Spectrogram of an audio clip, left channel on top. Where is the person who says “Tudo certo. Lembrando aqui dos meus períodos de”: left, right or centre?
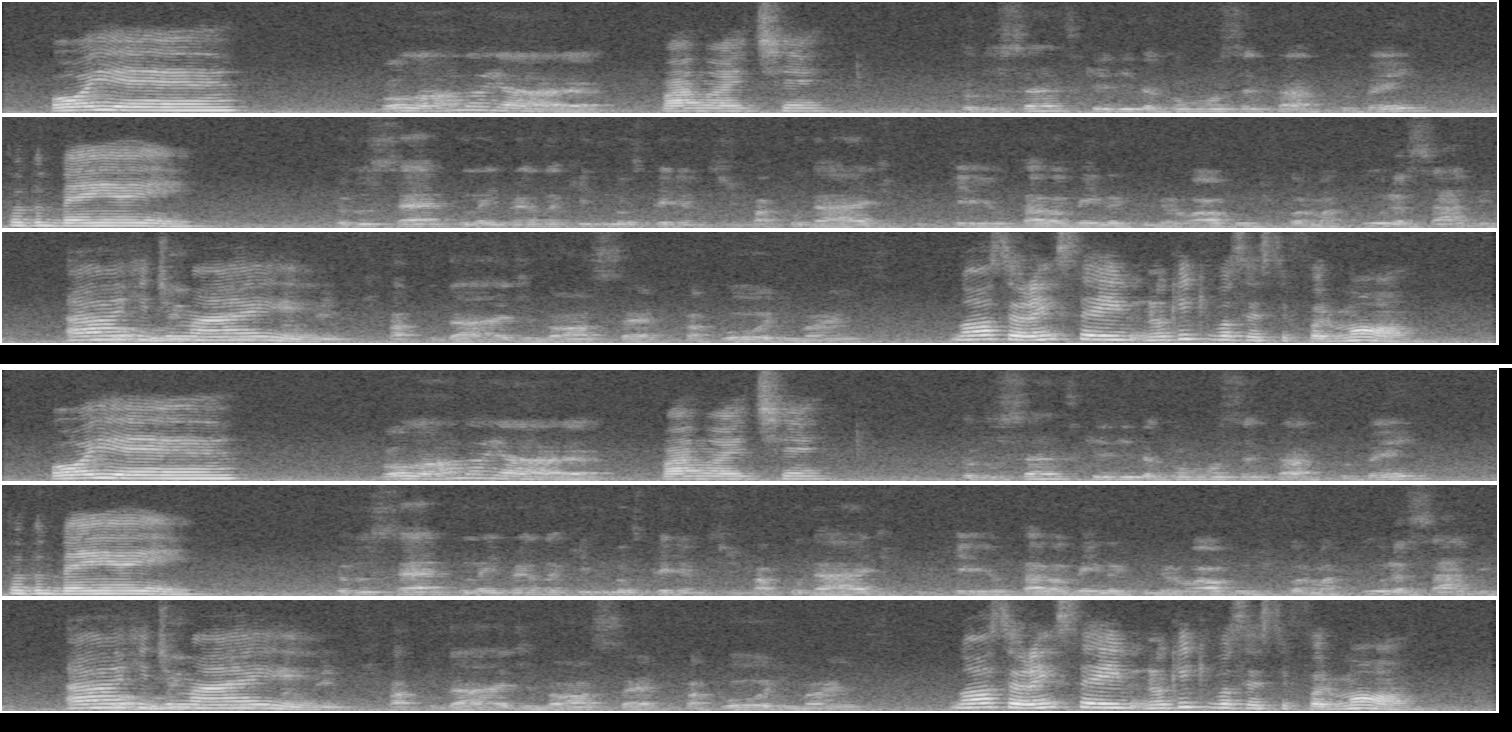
Left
